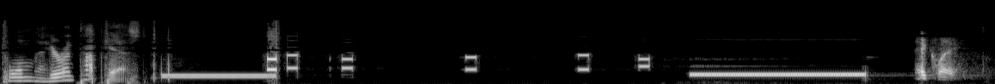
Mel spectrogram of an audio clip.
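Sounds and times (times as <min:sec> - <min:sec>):
speech: 0:00.1 - 0:01.5, 0:02.6 - 0:03.0, 0:09.2 - 0:09.7
steady phone dial tone: 0:01.6 - 0:02.8, 0:06.9 - 0:08.7.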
